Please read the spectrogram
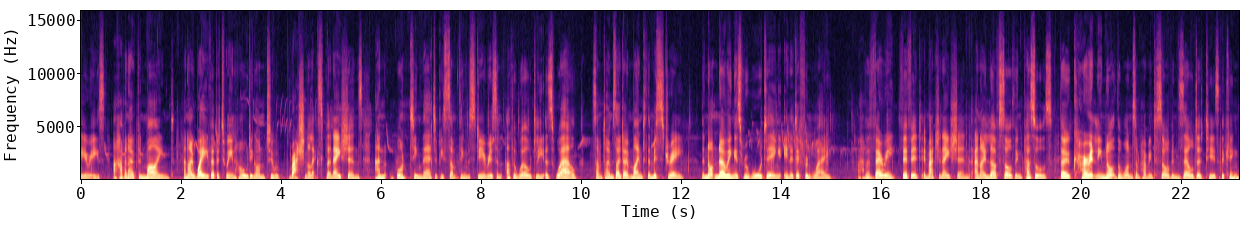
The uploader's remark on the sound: We have a witness interview, field recordings from the woods. Additional music and sound effects by Epidemic Sound.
